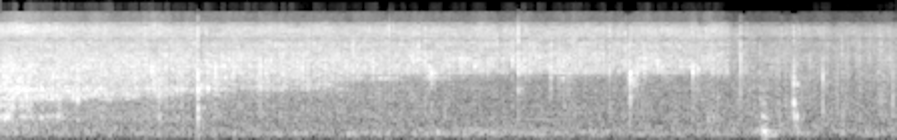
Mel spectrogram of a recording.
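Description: Onions and vegetables fry in a hot wok for chicken lo mein, a loud, bright sizzle that fades slightly over a few seconds, with small crackles and taps of the utensil.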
